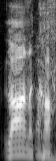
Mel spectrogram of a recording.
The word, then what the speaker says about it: Larnaca: Larnaca, that's how you say it.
